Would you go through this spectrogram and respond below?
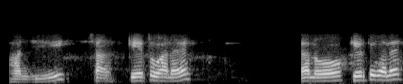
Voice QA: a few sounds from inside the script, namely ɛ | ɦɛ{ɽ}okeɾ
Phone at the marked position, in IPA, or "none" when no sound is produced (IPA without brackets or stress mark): l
